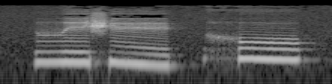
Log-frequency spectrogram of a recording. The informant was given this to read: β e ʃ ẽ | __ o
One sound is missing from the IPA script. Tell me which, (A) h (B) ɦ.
A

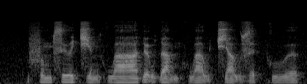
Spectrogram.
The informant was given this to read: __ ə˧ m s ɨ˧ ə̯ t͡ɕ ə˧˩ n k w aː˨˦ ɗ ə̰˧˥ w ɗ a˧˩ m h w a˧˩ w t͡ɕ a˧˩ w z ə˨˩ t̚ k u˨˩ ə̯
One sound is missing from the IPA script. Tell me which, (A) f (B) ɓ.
A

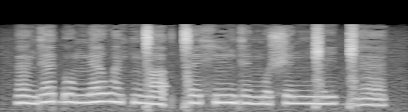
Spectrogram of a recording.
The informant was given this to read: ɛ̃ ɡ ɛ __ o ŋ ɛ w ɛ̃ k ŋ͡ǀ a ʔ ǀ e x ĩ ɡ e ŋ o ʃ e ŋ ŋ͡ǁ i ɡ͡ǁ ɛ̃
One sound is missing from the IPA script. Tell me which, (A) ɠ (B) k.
A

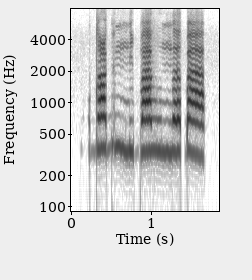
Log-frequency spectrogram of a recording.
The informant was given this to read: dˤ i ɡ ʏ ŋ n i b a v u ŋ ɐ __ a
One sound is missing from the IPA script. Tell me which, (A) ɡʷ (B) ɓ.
B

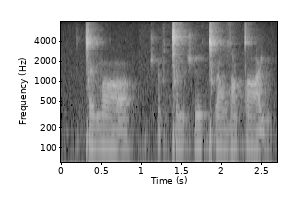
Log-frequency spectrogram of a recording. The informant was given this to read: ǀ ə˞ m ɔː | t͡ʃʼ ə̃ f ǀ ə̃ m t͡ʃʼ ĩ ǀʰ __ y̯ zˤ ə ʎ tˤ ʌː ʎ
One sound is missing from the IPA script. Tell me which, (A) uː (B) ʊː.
B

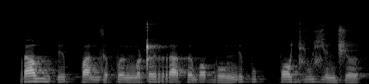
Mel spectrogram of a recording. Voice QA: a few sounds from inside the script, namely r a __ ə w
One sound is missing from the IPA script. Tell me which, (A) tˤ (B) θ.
B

